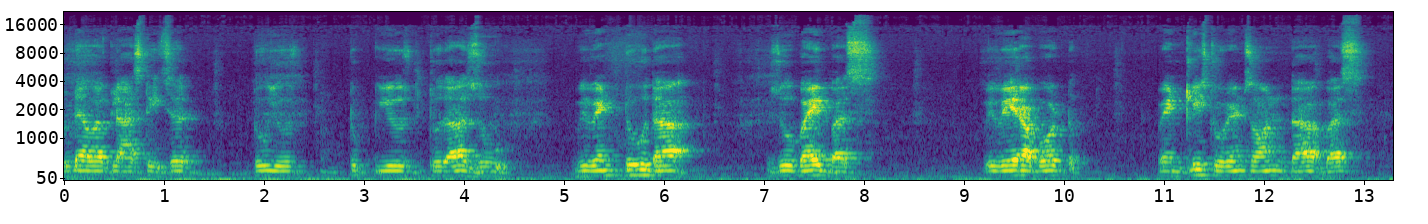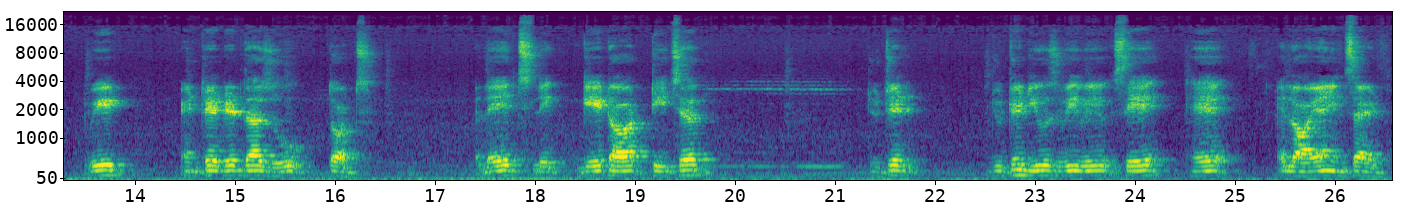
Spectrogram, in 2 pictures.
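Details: Adult patient, likely pre-therapy assessment, voice thin and high before, then became harsh, old-man-like and excessively low-pitched after thyroplasty/vocal fold surgery, with slight post-surgical swallowing difficulty; dysphonia with low pitch and harsh voice quality.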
